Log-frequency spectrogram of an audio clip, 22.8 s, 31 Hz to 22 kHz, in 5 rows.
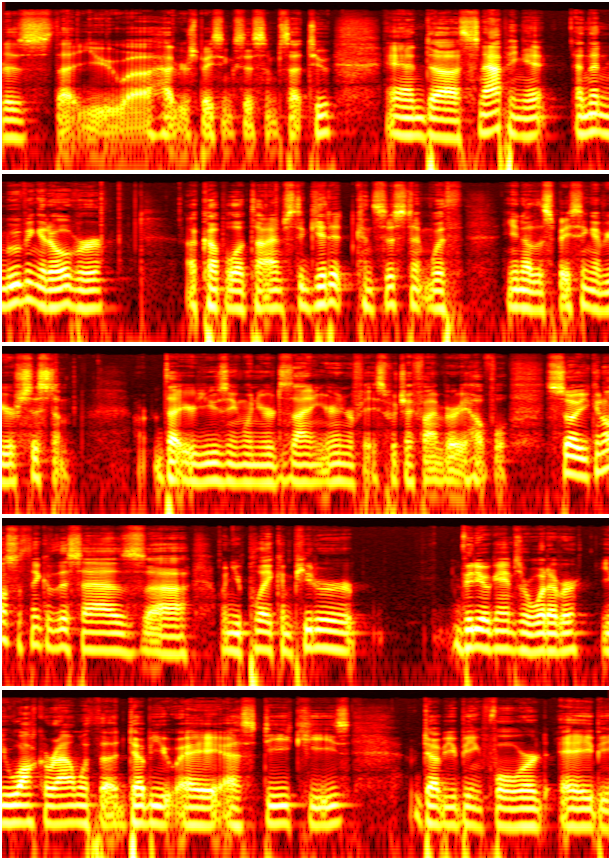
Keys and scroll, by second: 5.3 Right, 5.9 alt+Right, 6.6 alt+Right, 7.6 alt+Left, 7.9 alt+Left, 9.5 alt+Up, 9.8 alt+Up.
